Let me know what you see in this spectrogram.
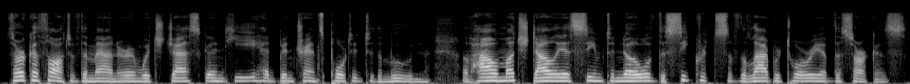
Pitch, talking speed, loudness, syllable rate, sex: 145 Hz, 210 wpm, -19 LUFS, 5.2 syllables/s, male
